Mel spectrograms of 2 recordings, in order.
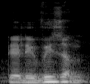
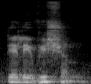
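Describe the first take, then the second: First: It is said with an English-style pronunciation. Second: It is said with a Bengali-style pronunciation. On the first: The speaker calls it wrong. "এমন করে বলার দরকার নেই, বাংলার সঙ্গে খাপ খাবে না" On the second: The speaker calls it right. "আমি এটা বলতে বলছি"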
